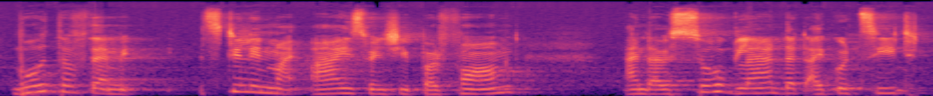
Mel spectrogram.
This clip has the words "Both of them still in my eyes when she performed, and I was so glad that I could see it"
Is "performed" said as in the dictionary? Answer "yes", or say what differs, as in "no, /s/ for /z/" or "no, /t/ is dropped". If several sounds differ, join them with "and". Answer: yes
